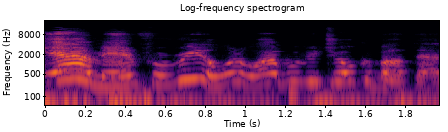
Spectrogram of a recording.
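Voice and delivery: high-pitched, insistent protest; mock indignation. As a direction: protest as if offended by the doubt. Pretending offence to sell the prank.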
